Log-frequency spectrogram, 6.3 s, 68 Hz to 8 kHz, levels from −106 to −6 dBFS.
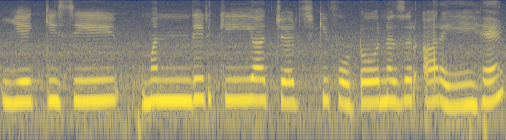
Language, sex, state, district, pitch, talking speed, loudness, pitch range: Hindi, female, Haryana, Charkhi Dadri, 260 Hz, 115 wpm, -13 LUFS, 250-265 Hz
